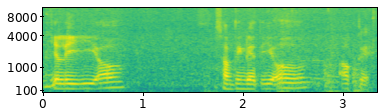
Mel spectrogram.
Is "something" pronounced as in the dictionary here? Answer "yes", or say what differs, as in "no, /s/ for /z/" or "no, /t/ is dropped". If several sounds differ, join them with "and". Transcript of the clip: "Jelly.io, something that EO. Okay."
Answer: no, /t/ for /θ/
